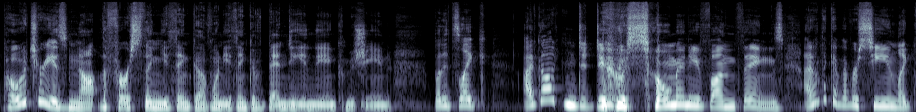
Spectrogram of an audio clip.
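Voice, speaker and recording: A woman's voice: low voice, darkish tone, no room sound, studio quality. A woman giving a casual, chatty thank-you outro to an audience in an enthusiastic, gushing, informal way. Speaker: writer and voice actor thanking audience.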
